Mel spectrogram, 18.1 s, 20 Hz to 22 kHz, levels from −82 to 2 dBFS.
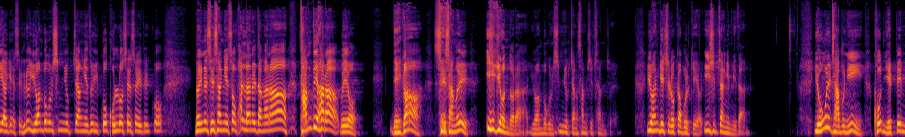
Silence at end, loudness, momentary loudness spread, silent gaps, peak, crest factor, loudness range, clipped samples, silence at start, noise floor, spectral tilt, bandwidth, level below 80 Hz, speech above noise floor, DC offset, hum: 0 s; -16 LUFS; 15 LU; none; 0 dBFS; 18 dB; 7 LU; under 0.1%; 0 s; -67 dBFS; -4.5 dB/octave; over 20 kHz; -64 dBFS; 50 dB; under 0.1%; none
